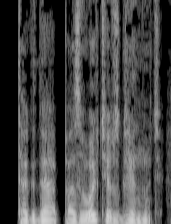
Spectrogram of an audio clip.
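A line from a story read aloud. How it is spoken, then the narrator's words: Timid request. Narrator (Russian): робко попросил лейтенант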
